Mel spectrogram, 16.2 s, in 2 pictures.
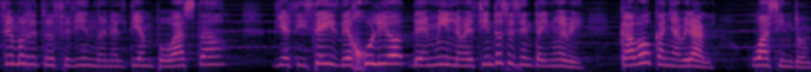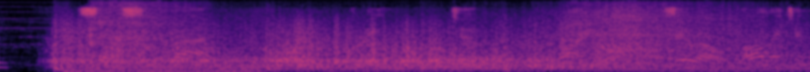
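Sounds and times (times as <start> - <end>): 
speech: 0.0 - 9.5
Saturn V rocket lifting off on the Apollo 11 mission from Cape Canaveral: 8.6 - 16.2.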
